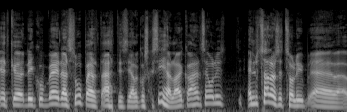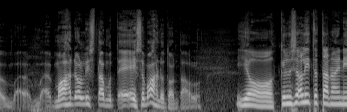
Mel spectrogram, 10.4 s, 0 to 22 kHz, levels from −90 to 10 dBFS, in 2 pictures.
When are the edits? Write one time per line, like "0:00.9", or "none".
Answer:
0:03.6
